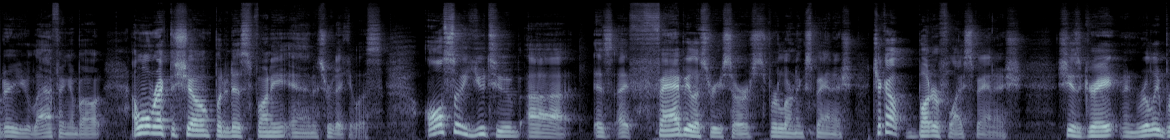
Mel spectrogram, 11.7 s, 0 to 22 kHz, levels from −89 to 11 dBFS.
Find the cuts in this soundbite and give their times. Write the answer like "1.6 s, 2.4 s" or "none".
none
